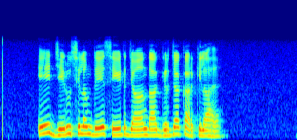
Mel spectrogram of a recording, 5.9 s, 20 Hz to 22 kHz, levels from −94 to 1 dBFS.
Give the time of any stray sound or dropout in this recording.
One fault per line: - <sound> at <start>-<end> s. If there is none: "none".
none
